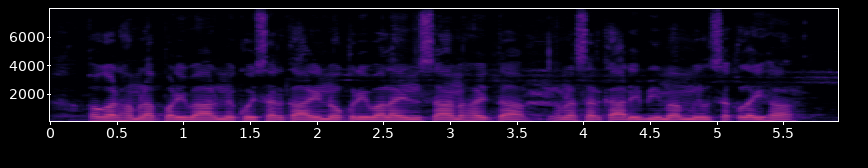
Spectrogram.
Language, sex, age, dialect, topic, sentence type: Magahi, male, 18-24, Western, agriculture, question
